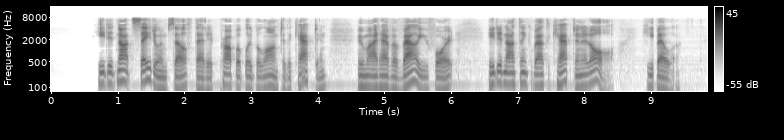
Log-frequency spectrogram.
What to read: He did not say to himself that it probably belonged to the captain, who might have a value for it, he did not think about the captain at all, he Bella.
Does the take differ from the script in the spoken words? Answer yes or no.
no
